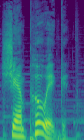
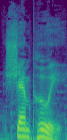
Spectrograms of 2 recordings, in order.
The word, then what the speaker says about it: Champoeg: it should be pronounced shampo IG right why isn't it shampoo H H is right the g is silent and the accepted pronunciation is shampoo now that that is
